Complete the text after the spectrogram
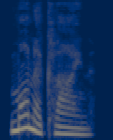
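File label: "humor", British; monocline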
